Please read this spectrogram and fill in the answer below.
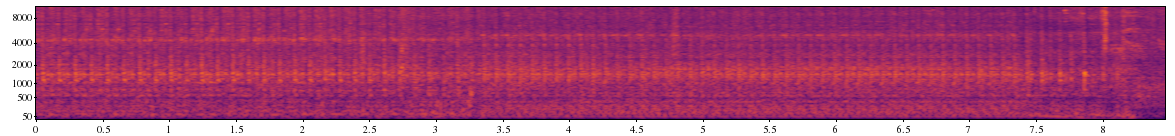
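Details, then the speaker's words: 1983 Ford E350 RV V8 after start-up with oil instead of coolant in the pan, no longer smoking: rough, uneven running with a dull knock in the clatter at idle and little power; the knock's source is unclear. "Yeah, she's not even smoking anymore. Still sounds like there's a knock or something, but no smoke is good."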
